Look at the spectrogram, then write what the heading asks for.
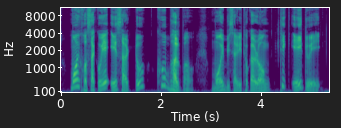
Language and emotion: Assamese, happy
